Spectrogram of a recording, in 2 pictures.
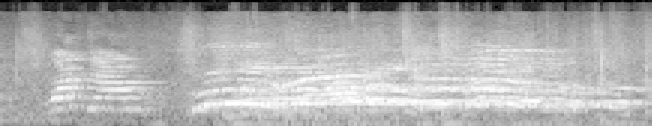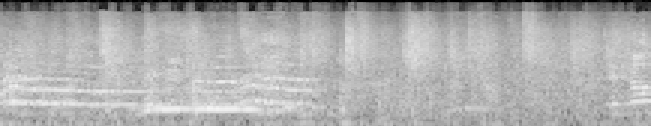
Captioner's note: screaming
